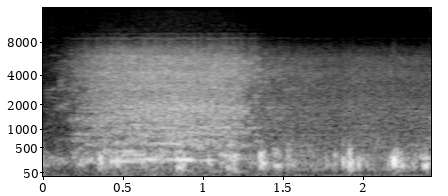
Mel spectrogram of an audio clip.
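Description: A rushing hiss of noise through a participant's open microphone on a video call. It is loudest for the first second, then falls back, with low muffled sounds underneath.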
